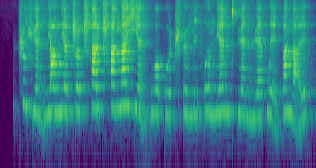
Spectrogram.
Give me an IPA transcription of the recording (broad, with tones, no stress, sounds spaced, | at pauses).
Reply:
ʈ͡ʂ u˥˩ ɕ ɥ ɛ̰˨˩ n n̪ j ɑ˥˧ ʊ̯ n̪ j ɛ˥˩ ʈ͡ʂ ɤ˥ ʈ͡ʂʰ a˥ ɪ̯ ʈ͡ʂʰ ä˥ n̪ a˥ ɪ̯ ɕ j ɛ̰˨˩ n p w ɔ˥˩ p u˧˥ ʈ͡ʂʰ ɻ̩˥˧ n̪ i˥˧ f ɤ˥˩ n̪ j ɛ˥ n t̪ʰ ɥ ɛ˥˩ n n̪ ɥ ɛ˧˥ f w ḛ˨˩ ɪ̯ p a˥˩ n a̰˨˩˦ ɪ̯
